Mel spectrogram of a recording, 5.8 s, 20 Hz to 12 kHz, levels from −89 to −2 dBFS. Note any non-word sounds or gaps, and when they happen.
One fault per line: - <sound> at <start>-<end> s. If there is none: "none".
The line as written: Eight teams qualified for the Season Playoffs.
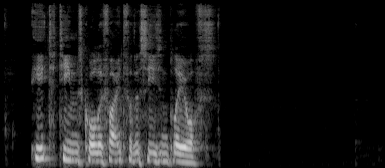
none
